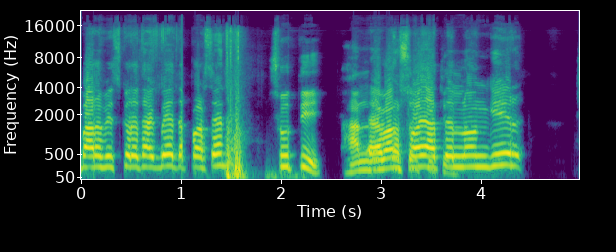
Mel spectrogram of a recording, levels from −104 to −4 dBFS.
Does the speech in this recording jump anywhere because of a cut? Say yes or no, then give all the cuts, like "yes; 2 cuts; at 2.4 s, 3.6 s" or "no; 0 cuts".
yes; 1 cut; at 1.0 s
